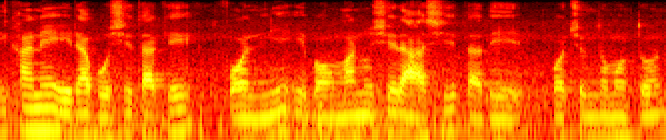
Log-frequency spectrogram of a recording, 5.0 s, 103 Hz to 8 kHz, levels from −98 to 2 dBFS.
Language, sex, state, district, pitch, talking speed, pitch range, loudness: Bengali, male, West Bengal, Jhargram, 110 Hz, 145 wpm, 105-125 Hz, -25 LUFS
